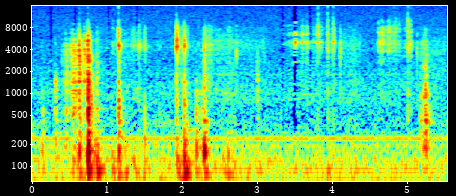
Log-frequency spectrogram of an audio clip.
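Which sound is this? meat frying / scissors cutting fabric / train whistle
scissors cutting fabric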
